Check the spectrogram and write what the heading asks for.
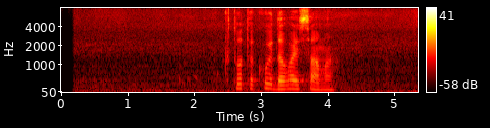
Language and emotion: Russian, neutral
